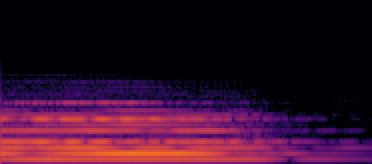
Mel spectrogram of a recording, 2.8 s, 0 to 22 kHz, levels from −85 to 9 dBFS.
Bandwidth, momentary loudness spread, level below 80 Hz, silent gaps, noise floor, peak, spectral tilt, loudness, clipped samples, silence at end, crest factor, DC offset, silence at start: 3 kHz; 16 LU; -78 dBFS; none; -51 dBFS; -14 dBFS; -13 dB/octave; -25 LUFS; under 0.1%; 0.35 s; 12 dB; under 0.1%; 0 s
